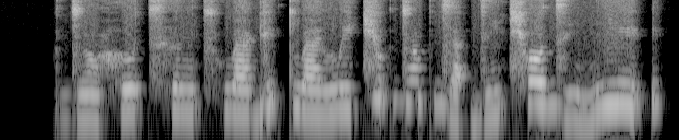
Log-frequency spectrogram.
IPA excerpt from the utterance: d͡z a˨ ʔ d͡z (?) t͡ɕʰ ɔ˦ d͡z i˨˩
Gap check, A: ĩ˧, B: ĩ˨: A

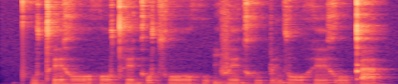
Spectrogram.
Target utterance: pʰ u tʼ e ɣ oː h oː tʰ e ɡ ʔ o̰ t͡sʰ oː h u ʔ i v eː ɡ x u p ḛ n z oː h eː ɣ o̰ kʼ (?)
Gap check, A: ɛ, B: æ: B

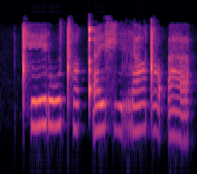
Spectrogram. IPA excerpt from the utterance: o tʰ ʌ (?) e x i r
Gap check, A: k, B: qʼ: B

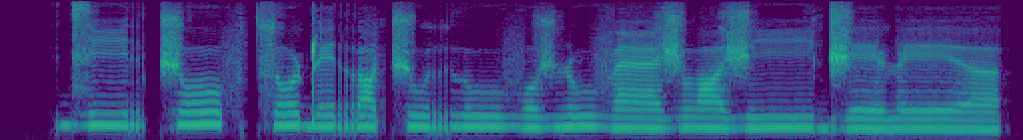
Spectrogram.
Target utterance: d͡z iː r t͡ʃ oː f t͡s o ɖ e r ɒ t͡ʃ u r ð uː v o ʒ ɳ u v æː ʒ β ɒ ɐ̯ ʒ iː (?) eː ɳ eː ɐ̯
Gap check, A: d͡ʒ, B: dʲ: A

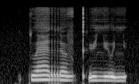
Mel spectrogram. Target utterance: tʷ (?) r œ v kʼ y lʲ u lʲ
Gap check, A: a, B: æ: B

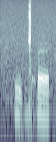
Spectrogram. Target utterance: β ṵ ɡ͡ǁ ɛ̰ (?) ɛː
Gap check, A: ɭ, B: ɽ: B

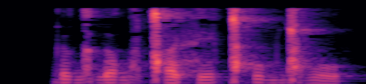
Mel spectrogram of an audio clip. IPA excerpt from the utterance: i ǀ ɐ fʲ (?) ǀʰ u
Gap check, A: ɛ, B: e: B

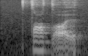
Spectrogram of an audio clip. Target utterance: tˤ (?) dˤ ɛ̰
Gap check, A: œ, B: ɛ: B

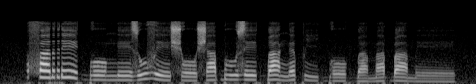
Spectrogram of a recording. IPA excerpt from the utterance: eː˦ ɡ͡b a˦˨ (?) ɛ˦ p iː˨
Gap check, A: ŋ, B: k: A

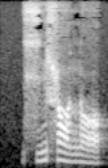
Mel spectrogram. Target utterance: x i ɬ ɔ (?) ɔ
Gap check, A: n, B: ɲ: A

